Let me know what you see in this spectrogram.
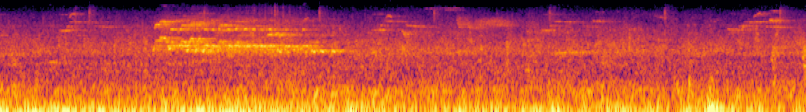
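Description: Outdoor birdsong ambience: scattered bird chirps, with a denser run of calls about two seconds in, over a steady low rumble.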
